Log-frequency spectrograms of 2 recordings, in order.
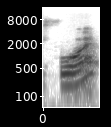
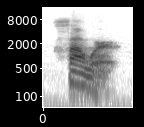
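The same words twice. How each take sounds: First: It is said as one syllable, four. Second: It is said as two syllables, fow-er. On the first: This is the everyday habit. The speaker calls it wrong. "most pilots and most air traffic controllers say four" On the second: This is the official radio form. The speaker calls it right. "the correct phraseology should be four"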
